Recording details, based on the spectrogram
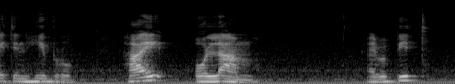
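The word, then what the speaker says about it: היי עולם: Hai olam. I repeat, Hai olam.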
